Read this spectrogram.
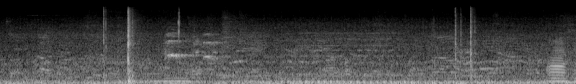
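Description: Objects click and knock on a glass counter.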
